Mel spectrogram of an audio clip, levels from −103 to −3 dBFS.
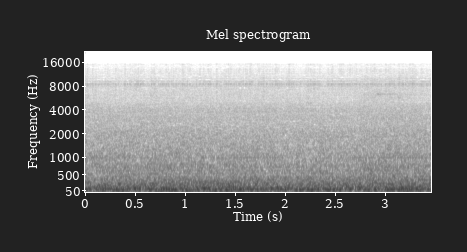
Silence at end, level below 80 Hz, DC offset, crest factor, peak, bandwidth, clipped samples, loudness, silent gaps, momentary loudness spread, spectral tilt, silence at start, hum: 0 s; -44 dBFS; under 0.1%; 12 dB; -24 dBFS; 13 kHz; under 0.1%; -38 LUFS; none; 1 LU; -7.5 dB/octave; 0 s; none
